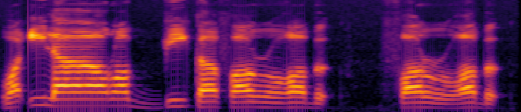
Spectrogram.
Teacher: غین کو بھی موٹا پڑھیں گے اور با کے اوپر قلقلہ کریں گے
